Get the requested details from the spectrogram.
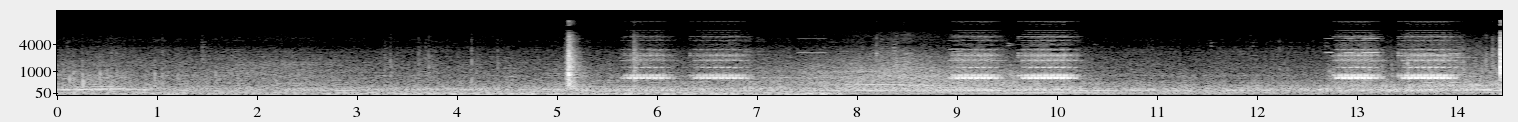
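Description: A telephone rings in three double bursts, each pair of short electronic trills separated by a few seconds of quiet, clear against a faint background hiss.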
